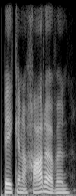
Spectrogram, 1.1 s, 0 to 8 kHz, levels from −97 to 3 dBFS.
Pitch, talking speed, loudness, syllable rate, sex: 165 Hz, 260 wpm, -18 LUFS, 6.1 syllables/s, female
